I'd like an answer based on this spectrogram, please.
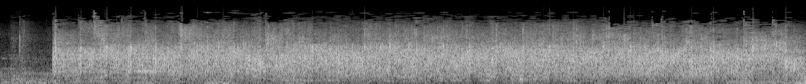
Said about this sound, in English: Keep that applause going for the Houston chapter. Thank you very much.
